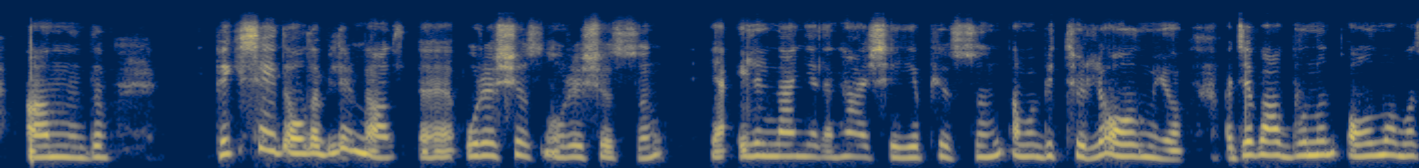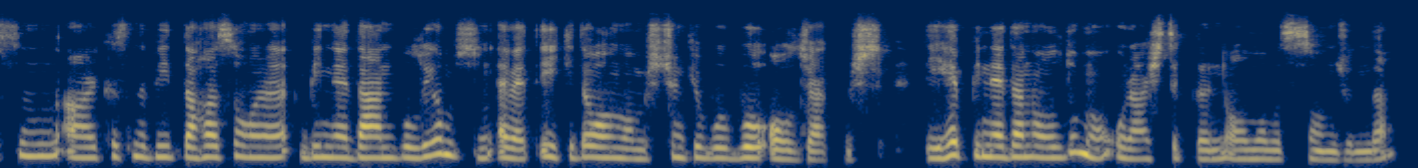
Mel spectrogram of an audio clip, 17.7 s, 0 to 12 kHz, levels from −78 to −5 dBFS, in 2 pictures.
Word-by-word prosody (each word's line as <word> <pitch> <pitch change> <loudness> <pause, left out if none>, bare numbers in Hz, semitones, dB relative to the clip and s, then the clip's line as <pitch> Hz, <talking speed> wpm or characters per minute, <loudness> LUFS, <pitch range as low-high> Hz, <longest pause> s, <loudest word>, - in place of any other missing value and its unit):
Anladım, 225 -1 +1 0.6
peki, 295 +7 +6
şey 370 -5 +5
de - - +3
olabilir 300 +3 +3
mi? 315 -2 +4
As 215 +2 0
eee, 115 +1 -1
uğraşıyorsun, 255 +3 +2
uğraşıyorsun. 220 - -1 0.3
Ya, - - +1
elinden 245 -1 0
gelen 230 -1 -6
her 235 -1 -4
şeyi 215 0 +4
yapıyorsun 230 +4 -3
ama 235 -2 -2
bir 245 - -2
türlü 235 +2 -1
olmuyor. 230 -8 +2 0.3
Acaba 265 +2 +3
bunun 270 +3 +2
olmamasının 250 0 0
arkasında 220 0 -4
bir 225 -2 -5
daha 220 +1 +2
sonra 220 -1 -1
bir 225 +1 -3
neden 215 -1 +2
buluyor 230 +7 0
musun? 245 -6 -3
Evet, 195 -1 +2
iyi 225 - +1
ki 220 0 -9
de 230 - -1
olmamış 200 -4 -1
çünkü 215 -1 -3
bu 205 -1 -4
bu 215 -1 +4
olacakmış 175 -2 0 0.3
diye 205 0 -1
hep 265 - +2
bir 240 -2 0
neden 225 0 +4
oldu 215 +6 -2
mu 290 - +2
uğraştıklarının 190 -1 -2
olmaması 185 -1 -2
sonucunda? 170 - -5
225 Hz, 165 wpm, -24 LUFS, 210-245 Hz, 0.6 s, peki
